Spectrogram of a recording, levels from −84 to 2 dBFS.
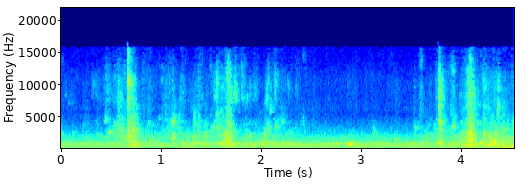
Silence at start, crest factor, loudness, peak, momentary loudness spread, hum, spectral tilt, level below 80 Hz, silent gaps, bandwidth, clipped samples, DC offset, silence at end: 0 s; 20 dB; -33 LUFS; -14 dBFS; 7 LU; none; -2 dB/octave; -60 dBFS; none; 16 kHz; under 0.1%; under 0.1%; 0 s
